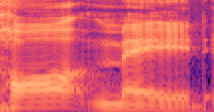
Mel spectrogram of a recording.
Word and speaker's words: pomade: It's pomade. It's not that hard to say. Pomade. Pretty much. That's all you have to say. Pomade. Yep. But that's not the way it looks like it's spelled though.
